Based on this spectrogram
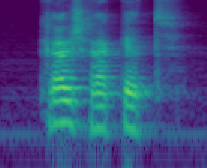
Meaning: cruise missile
- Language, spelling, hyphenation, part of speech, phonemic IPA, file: Dutch, kruisraket, kruis‧ra‧ket, noun, /ˈkrœy̯s.raːˌkɛt/, Nl-kruisraket.ogg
